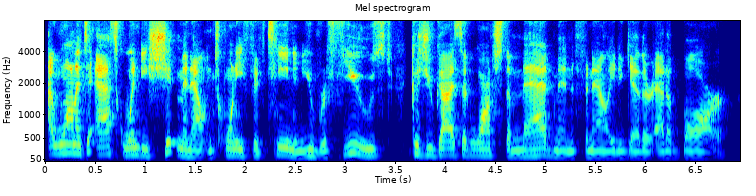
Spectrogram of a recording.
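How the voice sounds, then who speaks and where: At a naturalistic comedy table read, an actor voices an anxious, resentful man in his thirties, speaking haltingly and defensively. His mid-range voice is slightly bright, the acting light, and the mood aggrieved.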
